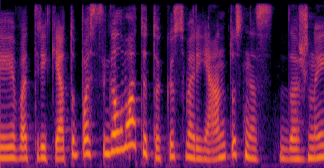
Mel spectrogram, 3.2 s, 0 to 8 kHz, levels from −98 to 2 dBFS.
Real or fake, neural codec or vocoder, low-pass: real; none; 7.2 kHz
